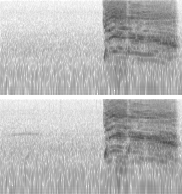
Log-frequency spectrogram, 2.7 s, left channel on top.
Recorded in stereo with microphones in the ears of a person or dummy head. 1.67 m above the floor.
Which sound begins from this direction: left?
A shout, at 1.5 s.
